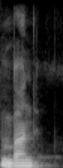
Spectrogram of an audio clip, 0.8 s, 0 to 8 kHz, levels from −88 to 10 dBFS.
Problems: none marked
